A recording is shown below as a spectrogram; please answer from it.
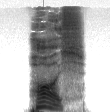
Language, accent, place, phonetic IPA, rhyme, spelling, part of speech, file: German, Germany, Berlin, [hɔʁç], -ɔʁç, horch, verb, De-horch.ogg
- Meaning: 1. singular imperative of horchen 2. first-person singular present of horchen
